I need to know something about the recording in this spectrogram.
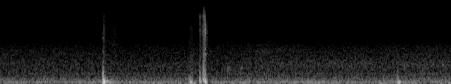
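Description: Soft thuds sound as a game character grabs ledges while climbing.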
